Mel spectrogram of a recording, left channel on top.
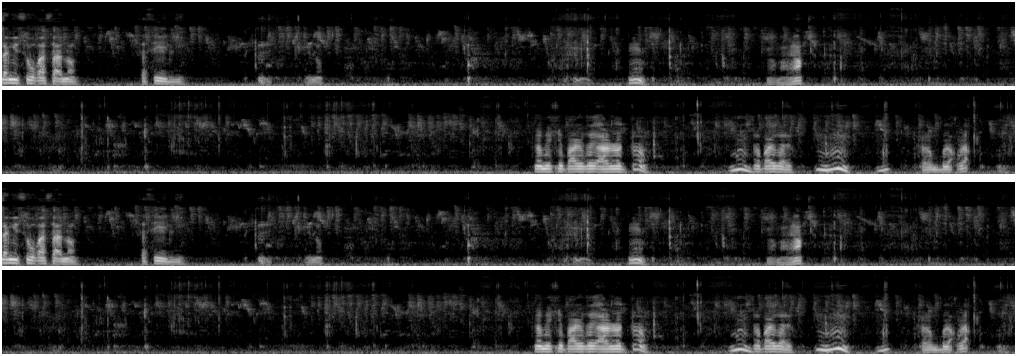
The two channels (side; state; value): both; identical; correlation 1.00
